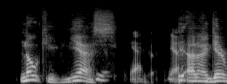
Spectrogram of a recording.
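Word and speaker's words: gnocchi: I don't get the pronunciation right, but is it Noi? Nope. Koshi. Kinoshi. No. Koshi is right. Noki.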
